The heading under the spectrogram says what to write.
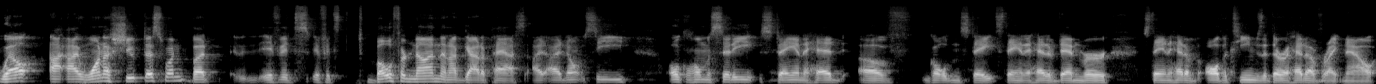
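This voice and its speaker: This man has an unremarkable speaking voice. He speaks at a moderate pace with a fairly low pitch. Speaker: radio co-host. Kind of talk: casual sports radio talk, analysis and segment explanation. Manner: conversational, relaxed, explanatory.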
